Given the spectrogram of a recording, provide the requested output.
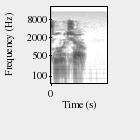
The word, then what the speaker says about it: Mucho: It's it the my name's spelled interestingly, but it's pronounced regardless Mucho.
